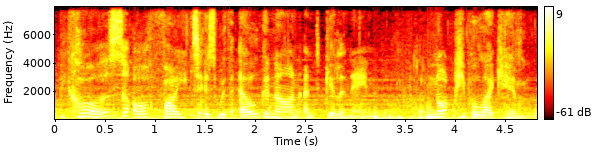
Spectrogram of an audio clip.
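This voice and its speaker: A woman's voice: on the low side, measured pace, music in the background, close to an everyday voice. A woman playing a firm, pragmatic leader of heroes in a fantasy game, curt and stern.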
